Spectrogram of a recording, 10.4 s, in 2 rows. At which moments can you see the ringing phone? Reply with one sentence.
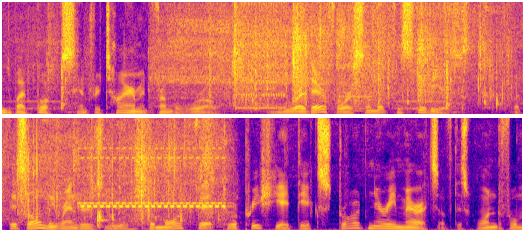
You can hear the ringing phone from 2.3 to 2.9 s and from 6.0 to 7.5 s.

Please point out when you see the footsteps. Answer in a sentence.
The footsteps can be heard from 2.0 to 7.5 s.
